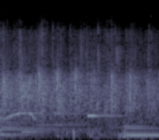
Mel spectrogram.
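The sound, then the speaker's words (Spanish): A church audience claps together, giving a loud round of applause to the Lord, in a steady, dense burst, the many overlapping claps forming a loud wash while sustained keyboard or organ tones hum underneath. “Alguien que lo está entendiendo que diga, aleluya, que le dé un aplauso fuerte al Señor.”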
